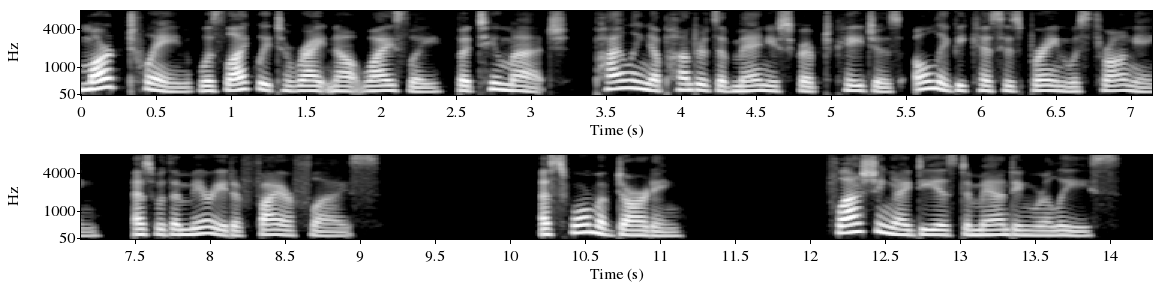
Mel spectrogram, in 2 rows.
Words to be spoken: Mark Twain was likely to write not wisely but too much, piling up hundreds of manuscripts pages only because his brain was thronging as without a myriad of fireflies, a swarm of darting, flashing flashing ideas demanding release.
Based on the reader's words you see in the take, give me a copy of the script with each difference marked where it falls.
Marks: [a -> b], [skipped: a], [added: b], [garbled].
Mark Twain was likely to write not wisely but too much, piling up hundreds of [manuscripts -> manuscript] pages only because his brain was thronging as [without -> with] a myriad of fireflies, a swarm of darting, flashing [skipped: flashing] ideas demanding release.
